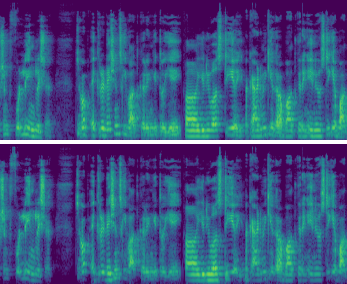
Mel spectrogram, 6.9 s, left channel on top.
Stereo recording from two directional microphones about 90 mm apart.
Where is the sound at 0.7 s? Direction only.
50° right (ahead or behind).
